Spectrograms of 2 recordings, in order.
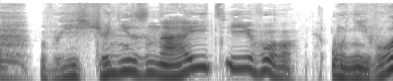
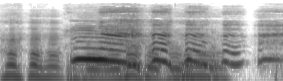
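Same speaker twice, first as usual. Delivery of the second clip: high tender laugh of delight; proud laugh; 12 semitones higher than usual. Acted. Manilov laughing high with pride at his son.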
